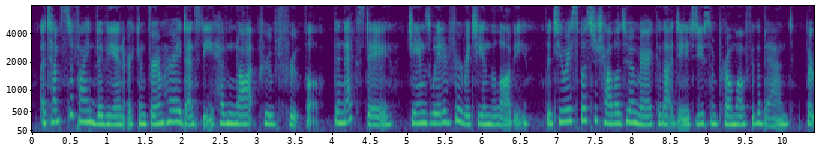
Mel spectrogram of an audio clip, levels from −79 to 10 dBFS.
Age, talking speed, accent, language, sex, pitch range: 20-39, 230 wpm, American, English, female, 205-245 Hz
